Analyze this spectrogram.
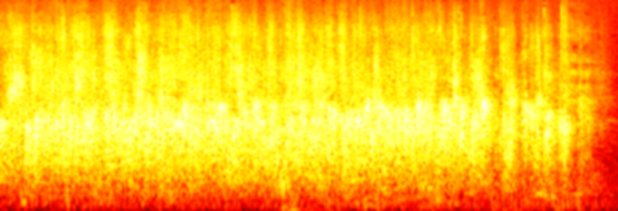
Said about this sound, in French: On peut l'applaudir à nouveau.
